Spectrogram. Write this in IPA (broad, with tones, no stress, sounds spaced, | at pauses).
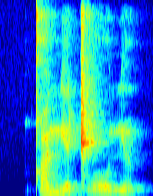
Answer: qʼ ʏ˧˥ mʲ ɛ˩˥ ɡ͡ǁ oː˩ mʲ ə̃˩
